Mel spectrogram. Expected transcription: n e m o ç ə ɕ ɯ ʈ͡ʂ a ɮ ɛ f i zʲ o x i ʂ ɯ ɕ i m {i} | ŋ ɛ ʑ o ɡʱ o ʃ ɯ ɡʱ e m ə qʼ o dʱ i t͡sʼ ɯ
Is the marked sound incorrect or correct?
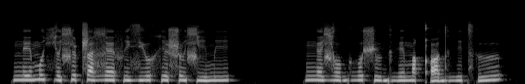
correct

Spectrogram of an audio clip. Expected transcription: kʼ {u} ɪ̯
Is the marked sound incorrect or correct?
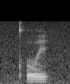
incorrect: o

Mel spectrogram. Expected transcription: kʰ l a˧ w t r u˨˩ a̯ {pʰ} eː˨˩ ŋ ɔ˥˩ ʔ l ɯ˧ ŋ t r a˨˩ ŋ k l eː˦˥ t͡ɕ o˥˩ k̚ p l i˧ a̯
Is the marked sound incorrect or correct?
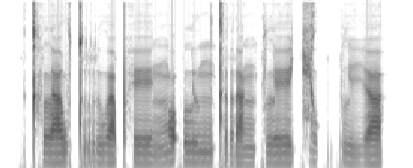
correct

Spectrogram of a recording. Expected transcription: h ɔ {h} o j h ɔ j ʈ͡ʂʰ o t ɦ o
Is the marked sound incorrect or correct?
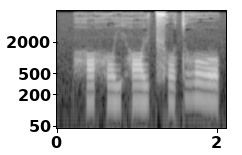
correct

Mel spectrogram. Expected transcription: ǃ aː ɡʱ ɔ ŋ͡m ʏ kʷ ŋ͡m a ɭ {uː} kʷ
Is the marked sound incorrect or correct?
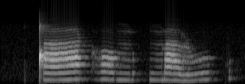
correct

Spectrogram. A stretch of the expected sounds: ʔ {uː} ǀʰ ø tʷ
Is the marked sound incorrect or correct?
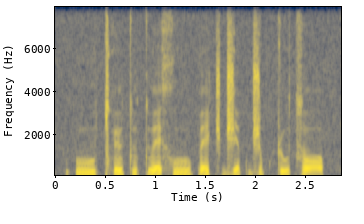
correct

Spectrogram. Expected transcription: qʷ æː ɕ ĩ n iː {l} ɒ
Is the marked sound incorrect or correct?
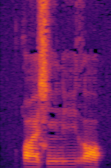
incorrect: r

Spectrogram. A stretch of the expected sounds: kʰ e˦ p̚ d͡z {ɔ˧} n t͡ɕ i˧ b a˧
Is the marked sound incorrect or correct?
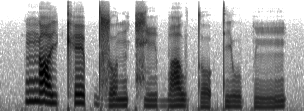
incorrect: o˧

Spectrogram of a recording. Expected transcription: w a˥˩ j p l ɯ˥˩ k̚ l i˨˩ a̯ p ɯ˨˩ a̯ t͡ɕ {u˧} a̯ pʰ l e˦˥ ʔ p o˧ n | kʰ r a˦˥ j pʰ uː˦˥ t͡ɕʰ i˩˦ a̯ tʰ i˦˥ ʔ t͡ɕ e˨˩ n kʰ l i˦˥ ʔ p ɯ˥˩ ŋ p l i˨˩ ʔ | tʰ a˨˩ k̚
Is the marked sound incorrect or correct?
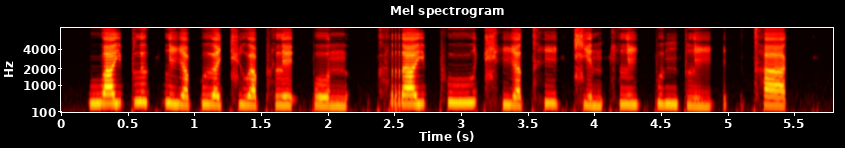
incorrect: u˨˩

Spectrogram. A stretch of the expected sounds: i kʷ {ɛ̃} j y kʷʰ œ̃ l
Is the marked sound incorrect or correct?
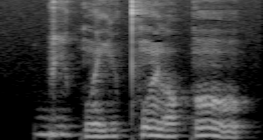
incorrect: æ̃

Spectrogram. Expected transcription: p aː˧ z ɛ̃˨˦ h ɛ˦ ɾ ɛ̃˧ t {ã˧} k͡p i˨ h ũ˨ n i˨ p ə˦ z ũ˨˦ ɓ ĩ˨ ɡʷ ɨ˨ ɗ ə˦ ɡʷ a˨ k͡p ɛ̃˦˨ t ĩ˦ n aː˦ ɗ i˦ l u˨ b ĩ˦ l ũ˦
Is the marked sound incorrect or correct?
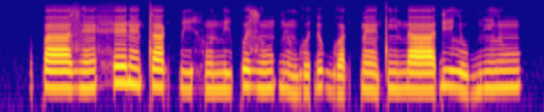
incorrect: a˧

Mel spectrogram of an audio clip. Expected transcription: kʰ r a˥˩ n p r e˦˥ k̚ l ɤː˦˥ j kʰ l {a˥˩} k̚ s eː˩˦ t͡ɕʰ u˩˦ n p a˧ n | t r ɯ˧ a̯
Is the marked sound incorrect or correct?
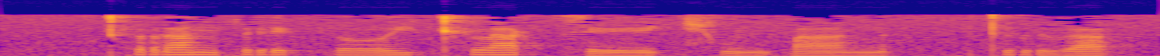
correct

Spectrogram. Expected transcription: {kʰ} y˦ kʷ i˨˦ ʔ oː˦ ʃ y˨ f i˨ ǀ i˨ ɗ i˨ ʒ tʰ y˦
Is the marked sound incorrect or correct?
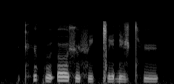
correct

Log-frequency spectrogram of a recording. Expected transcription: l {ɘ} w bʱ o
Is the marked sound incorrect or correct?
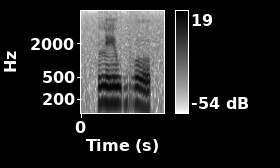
incorrect: e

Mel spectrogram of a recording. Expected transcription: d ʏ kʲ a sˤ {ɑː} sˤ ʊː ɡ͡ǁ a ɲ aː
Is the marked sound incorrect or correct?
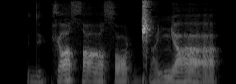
incorrect: aː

